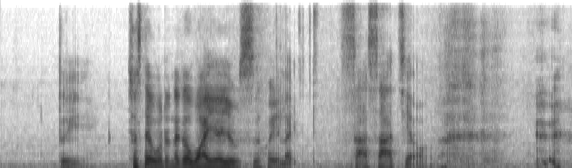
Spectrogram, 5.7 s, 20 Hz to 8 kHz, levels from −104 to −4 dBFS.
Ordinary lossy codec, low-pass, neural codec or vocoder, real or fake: none; none; codec, 16 kHz, 16 kbps, FreqCodec, smaller model; fake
